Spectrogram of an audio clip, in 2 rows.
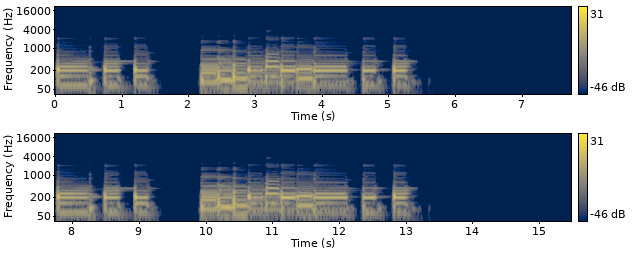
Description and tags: bass groove1+only bass
bass groove played by me :-)
bass, fun, funk, rock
